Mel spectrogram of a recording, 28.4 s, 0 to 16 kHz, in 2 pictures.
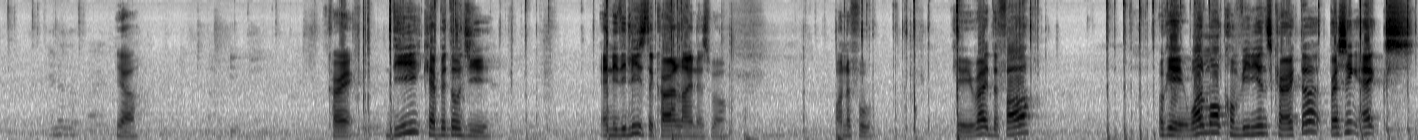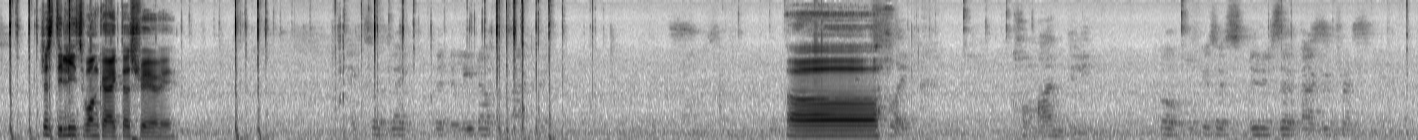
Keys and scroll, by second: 3.6-6.6 typing, 8.6-9.5 typing, 11.0-12.0 typing, 13.5-14.8 typing, 16.4-17.1 typing, 18.9-19.8 typing.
